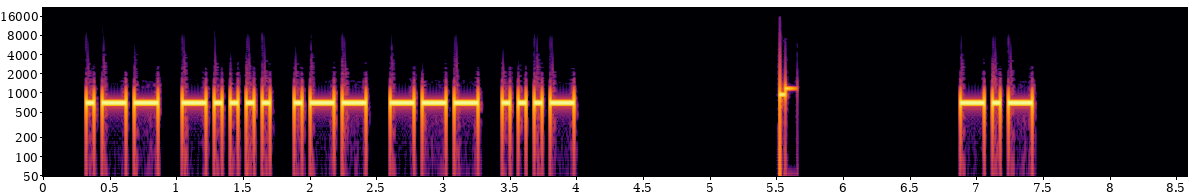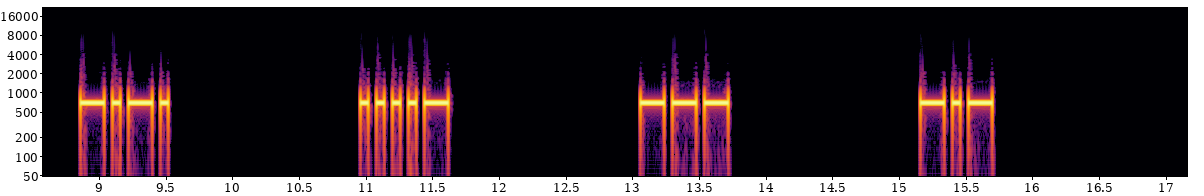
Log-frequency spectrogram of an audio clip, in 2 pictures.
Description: Morse code, heard as a keyed tone, about 20 wpm, spaced as for 9 wpm, 700 Hz. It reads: W6WOV KC4OK
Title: USA Call Signs - 5 Characters - 8x Character Spacing - 20wpm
